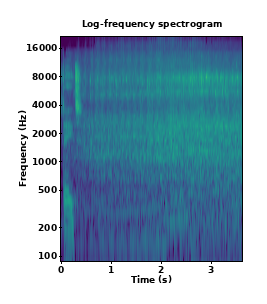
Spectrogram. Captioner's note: engine rumbling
